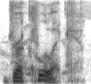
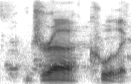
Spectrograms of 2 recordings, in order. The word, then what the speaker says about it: Draculic: Draculic. Draculic. Okay. Yeah. Just like it's spelled.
